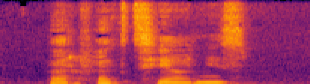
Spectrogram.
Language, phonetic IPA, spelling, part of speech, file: Polish, [ˌpɛrfɛkˈt͡sʲjɔ̇̃ɲism̥], perfekcjonizm, noun, LL-Q809 (pol)-perfekcjonizm.wav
